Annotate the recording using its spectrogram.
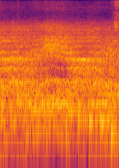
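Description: A large group of schoolchildren singing a prayer together in unison, with held notes.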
